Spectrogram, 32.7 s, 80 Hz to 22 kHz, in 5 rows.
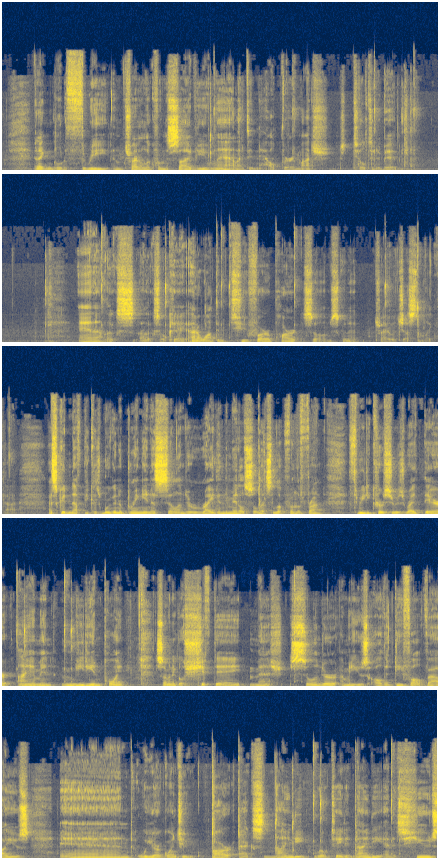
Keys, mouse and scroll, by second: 0.8 KP_3, 3.5 middle click, 4.4-8.1 middle drag, 8.1-12.8 drag, 12.8 a, 12.9 middle click, 16.9 KP_1, 20.5-21.6 drag, 22.5 shift+a, 26.8 middle click, 27.9 middle click, 29.3 r, 31.5 Tab.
